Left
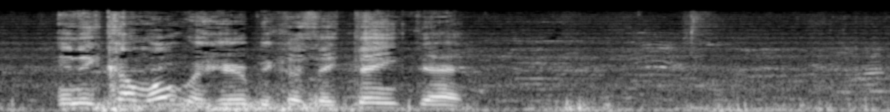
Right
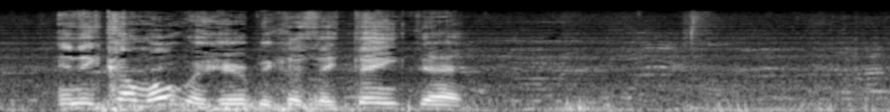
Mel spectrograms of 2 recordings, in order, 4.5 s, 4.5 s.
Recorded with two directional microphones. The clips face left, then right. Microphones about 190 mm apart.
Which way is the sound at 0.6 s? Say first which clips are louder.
Right 4 dB; 20° right (ahead or behind).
